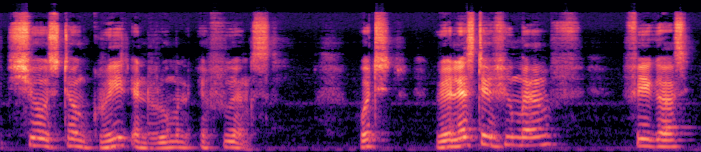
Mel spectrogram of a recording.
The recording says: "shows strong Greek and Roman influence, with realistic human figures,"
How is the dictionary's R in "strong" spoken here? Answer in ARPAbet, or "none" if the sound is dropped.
none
